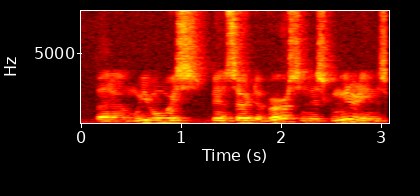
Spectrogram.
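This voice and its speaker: An American-accented man at a fairly quick pace, dark and mellow in tone, with audible room echo. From US South. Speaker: oral history interviewee. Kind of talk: oral history interview. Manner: hesitant, many fillers.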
